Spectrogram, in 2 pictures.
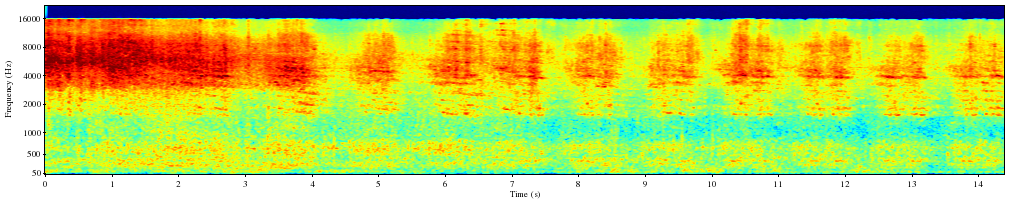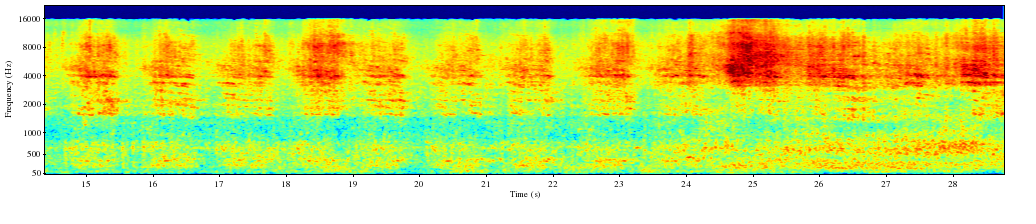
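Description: Freight train cars, open-top hoppers and gondolas, rolling past close by, their steel wheels clacking over rail joints about once a second over a steady rumble. A brighter high hiss near the start and again about 25 seconds in.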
